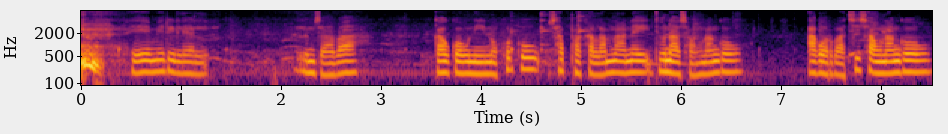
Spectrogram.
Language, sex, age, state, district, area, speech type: Bodo, female, 60+, Assam, Kokrajhar, rural, spontaneous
